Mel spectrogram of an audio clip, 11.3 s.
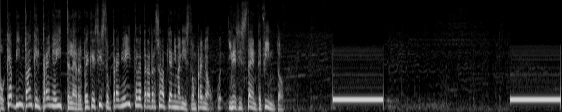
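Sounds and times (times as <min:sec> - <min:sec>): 
speech: 0:00.0 - 0:05.8
telephone electronic beeps while placing a call: 0:06.6 - 0:07.7, 0:10.2 - 0:11.2.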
